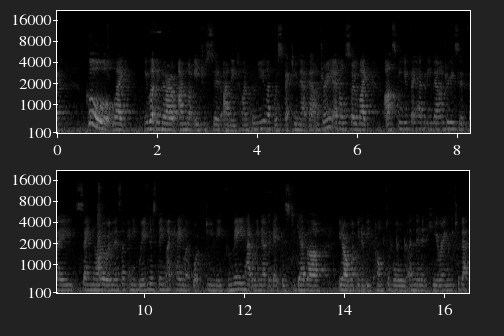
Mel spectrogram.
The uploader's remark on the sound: PAX AUS 2022 Live Panel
